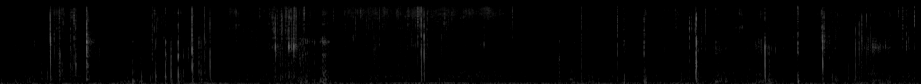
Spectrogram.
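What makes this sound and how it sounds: A small curved knife blade scrapes and cuts crunchy slices from a solid, dry green "Green Tea" soap bar by Svoboda, held in purple nitrile gloves over a pile of shavings. Sharp, bright crunches and crackling scrapes come in quick, dry bursts with no ring, over a quiet background.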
